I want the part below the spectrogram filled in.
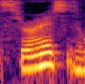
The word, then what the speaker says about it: psoriasis: And I don't know about psoriasis. What is that? – Well, here... – That's a funny word. You don't pronounce the P, right? How do you say that? – Psoriasis with a silent P.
